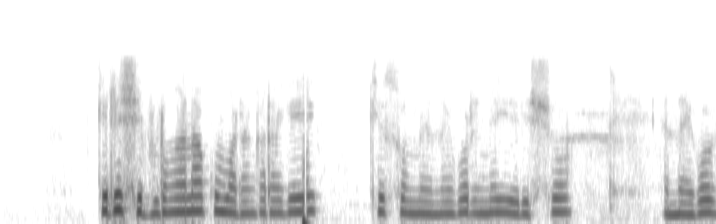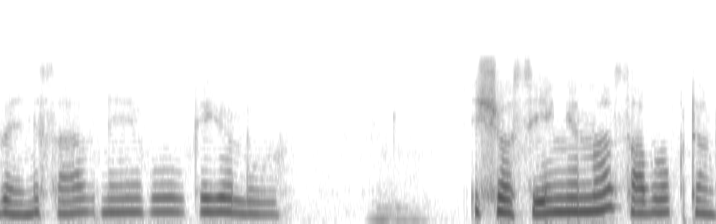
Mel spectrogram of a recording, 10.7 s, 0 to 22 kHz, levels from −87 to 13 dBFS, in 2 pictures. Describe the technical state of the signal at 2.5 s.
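At 2.5 s the signal sits inside a phantom power thump (2.27 to 2.72 s): a supply switched on or off on a live input sends a step through the coupling capacitors, producing a deep thump decaying in about 101 ms.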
